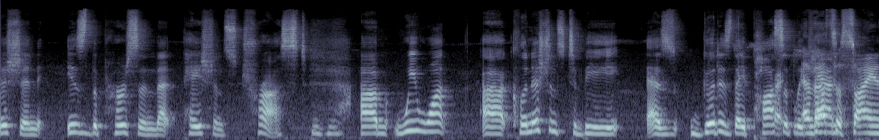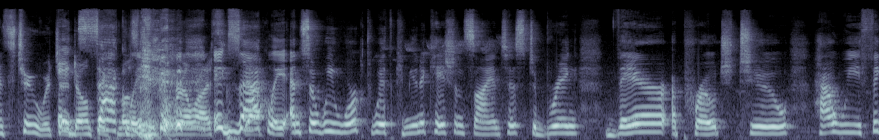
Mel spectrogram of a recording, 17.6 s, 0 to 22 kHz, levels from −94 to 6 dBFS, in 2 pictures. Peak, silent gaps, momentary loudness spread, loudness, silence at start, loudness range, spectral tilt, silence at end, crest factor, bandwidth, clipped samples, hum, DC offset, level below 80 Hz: 0 dBFS; none; 11 LU; -20 LUFS; 0 s; 7 LU; -4.5 dB/octave; 0 s; 20 dB; 17 kHz; under 0.1%; none; under 0.1%; -50 dBFS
